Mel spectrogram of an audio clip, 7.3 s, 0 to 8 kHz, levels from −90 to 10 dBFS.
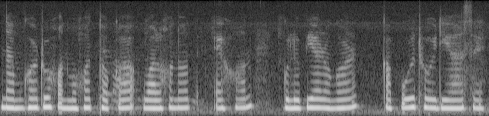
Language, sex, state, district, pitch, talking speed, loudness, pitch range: Assamese, female, Assam, Sonitpur, 220 Hz, 100 wpm, -13 LUFS, 210-225 Hz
